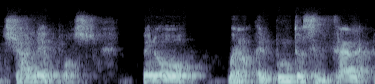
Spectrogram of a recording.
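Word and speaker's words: χαλεπός: Esta palabra tiempos peligrosos, aquí está, viene de un verbo griego que se escribe como aparece en pantalla, se escribe jalepos, pero se pronunciaría un poco como chalepos, pero bueno, el punto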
